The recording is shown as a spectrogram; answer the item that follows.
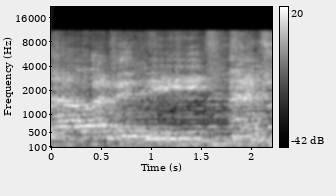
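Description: Congregation singing a hymn together, a mixed group of voices holding long notes, accompanied by acoustic guitar.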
